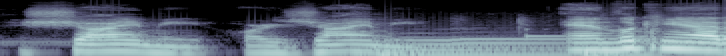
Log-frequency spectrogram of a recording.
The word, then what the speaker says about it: Jayme: In Spanish his name would be pronounced Haimey or Haimey but um after doing some research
